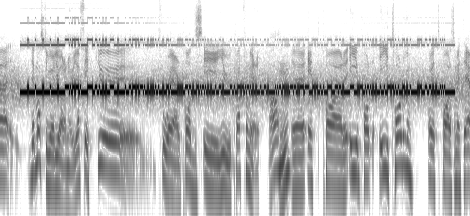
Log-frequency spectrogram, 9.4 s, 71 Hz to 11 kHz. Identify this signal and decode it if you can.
RTTY (50 baud, 170 Hz shift), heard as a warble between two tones, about 1360 Hz centre, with radio static, fading and speech in Swedish. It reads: TP9U HJ7Y UD7P D7SR EOL9 OZD1 0BI6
